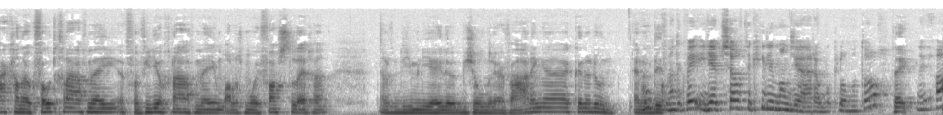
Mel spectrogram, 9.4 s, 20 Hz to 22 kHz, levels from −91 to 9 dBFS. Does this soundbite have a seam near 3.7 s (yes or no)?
no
